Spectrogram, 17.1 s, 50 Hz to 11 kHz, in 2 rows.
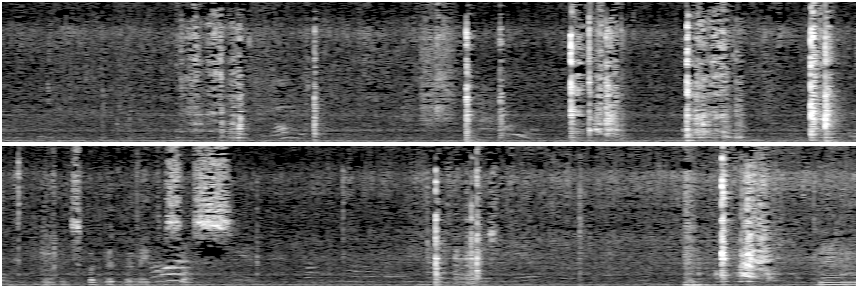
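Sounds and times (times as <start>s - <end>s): low steady hum: 0.0s - 17.0s
metal spoon scraping frying pan: 1.7s - 2.6s, 5.6s - 8.4s, 12.8s - 13.5s, 15.6s - 16.4s.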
